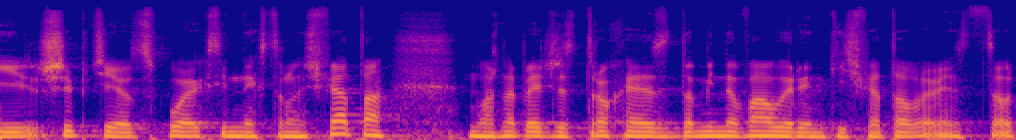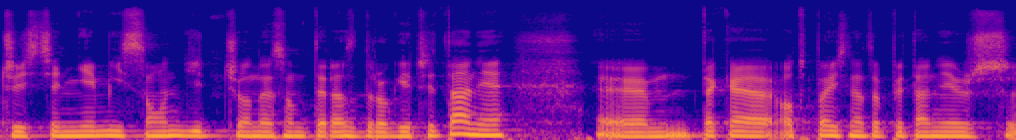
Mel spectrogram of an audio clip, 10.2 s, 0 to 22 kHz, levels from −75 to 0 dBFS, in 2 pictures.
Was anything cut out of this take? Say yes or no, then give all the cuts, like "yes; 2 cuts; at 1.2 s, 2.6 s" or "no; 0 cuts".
no; 0 cuts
